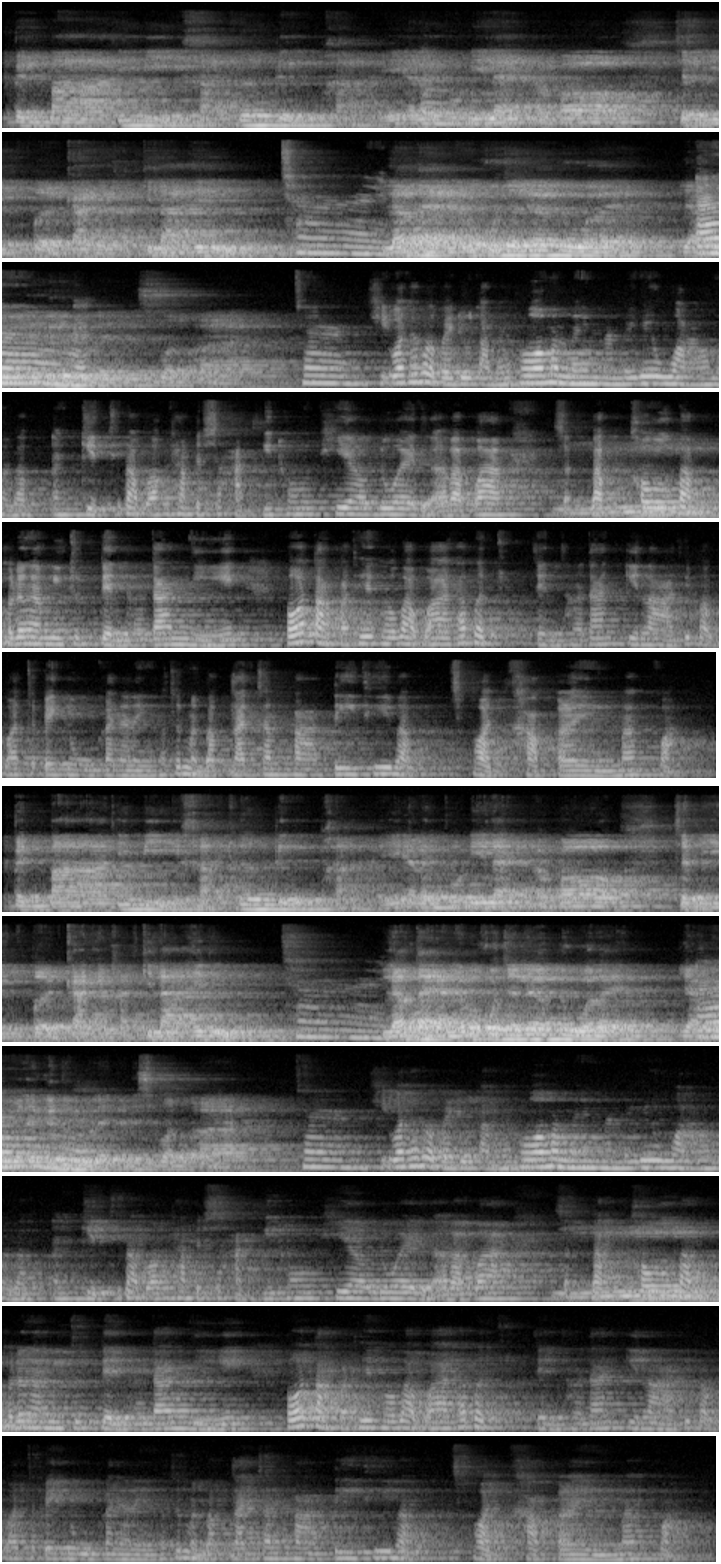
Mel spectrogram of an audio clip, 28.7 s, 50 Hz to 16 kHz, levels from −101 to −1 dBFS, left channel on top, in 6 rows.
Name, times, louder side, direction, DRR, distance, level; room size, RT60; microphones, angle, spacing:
voice 1, 0.0-6.4 7.3-9.0 9.3-11.1 18.0-19.0, right 1 dB, 80° right, -2 dB, 2.7 m, -26 dB
voice 2, 2.8-3.4 6.7-7.7 9.4-10.2 11.6-20.7 21.0-22.4 22.7-26.6 27.0-28.4, left 3 dB, 90° left, 5 dB, 1.0 m, -31 dB
18.0 x 6.7 x 6.4 m, 1.5 s
head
